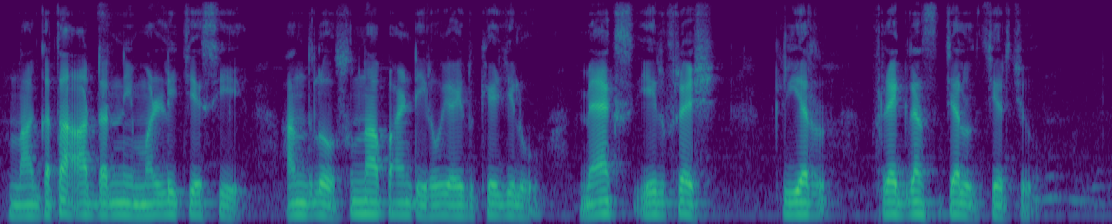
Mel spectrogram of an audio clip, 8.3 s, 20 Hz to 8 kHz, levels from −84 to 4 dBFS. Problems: low volume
